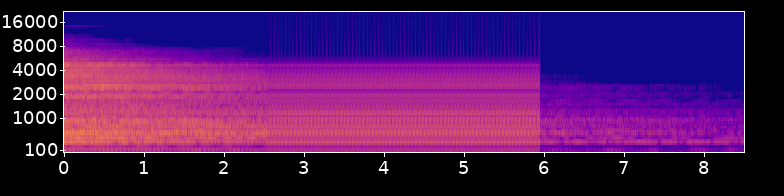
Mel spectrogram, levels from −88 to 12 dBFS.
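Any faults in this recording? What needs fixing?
From 2.59 to 5.95 s the music turns into a system hang loop. One 46 ms slice replays identically at 21.5 Hz while the system stalls, which fits a 2048-sample ring buffer. Unlike ordinary stutter, every repeat is exactly the same. A driver watchdog that mutes output when buffer refills stop would prevent it.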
